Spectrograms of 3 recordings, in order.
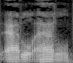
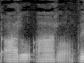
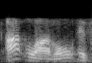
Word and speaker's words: atlatl: So you maybe you could explain a little bit I always pronounced it addle-addle, but it's oddle-oddle. Maybe you could explain what that is for those who don't know. – Okay. So it's a spear thrower. In fact, otlottle. So it's pronounced, even though it's two, it's A-T-L-A-T-L. It's pronounced as if it were A-T-L-A-T-L. – Okay. – It's actually an Aztec word.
